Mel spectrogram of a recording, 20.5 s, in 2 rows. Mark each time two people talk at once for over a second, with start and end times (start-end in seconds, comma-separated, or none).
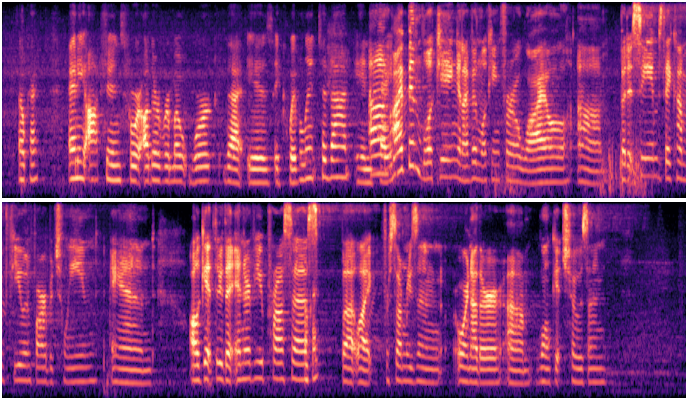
none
